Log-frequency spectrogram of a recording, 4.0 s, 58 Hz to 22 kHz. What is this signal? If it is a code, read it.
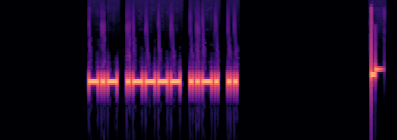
Morse code, heard as a keyed tone, about 33 wpm, 700 Hz. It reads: K1FI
